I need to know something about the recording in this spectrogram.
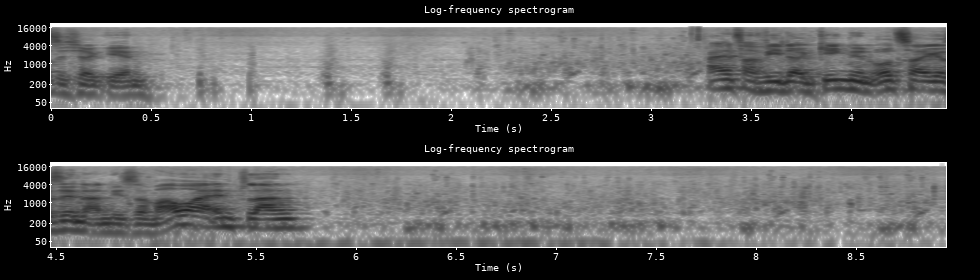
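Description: Footsteps splash through shallow water.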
